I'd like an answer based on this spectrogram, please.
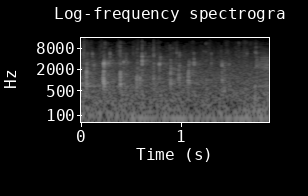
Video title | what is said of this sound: IL MAKIAGE Woke up like this Foundation Review | When you shake this bottle up, you see how you can hear that liquid? So when you pump it on the back of your hand, it runs really, really fast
